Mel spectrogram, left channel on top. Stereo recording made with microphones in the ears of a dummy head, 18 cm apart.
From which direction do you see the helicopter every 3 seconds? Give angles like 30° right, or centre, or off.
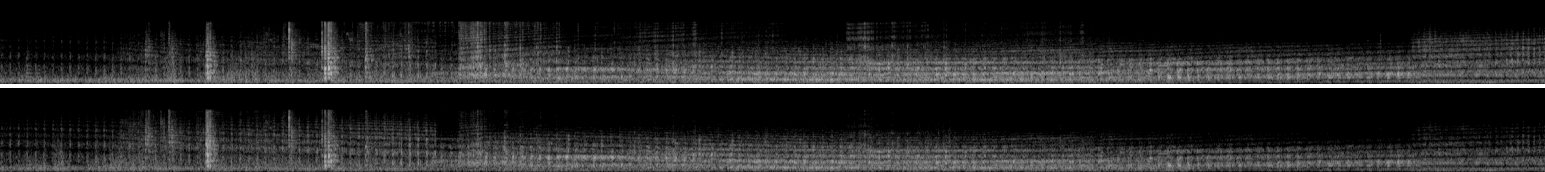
60° right, 50° right, 20° right, 30° left, 60° left.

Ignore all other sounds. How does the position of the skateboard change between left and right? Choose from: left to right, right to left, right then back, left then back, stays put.
right to left.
